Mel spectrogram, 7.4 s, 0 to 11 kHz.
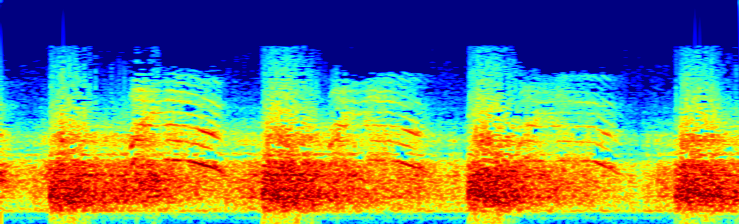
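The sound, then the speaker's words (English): Ship cannons of the Revenge fire a port broadside at the Armada, from 60-pounder, 30-, 18- and 9-pounder guns, in four loud, booming blasts about two seconds apart, each followed by a long rumbling roar, with shouting voices mixed into the din. “But the Revenge is bluffing, turning broadside, showing her port guns to the Armada, the 60-pounders, the 30s, the 18s, the 9s. You'll hear all of them in a moment.”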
